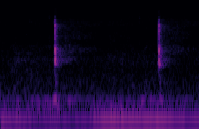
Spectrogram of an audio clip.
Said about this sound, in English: The clock kept ticking.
